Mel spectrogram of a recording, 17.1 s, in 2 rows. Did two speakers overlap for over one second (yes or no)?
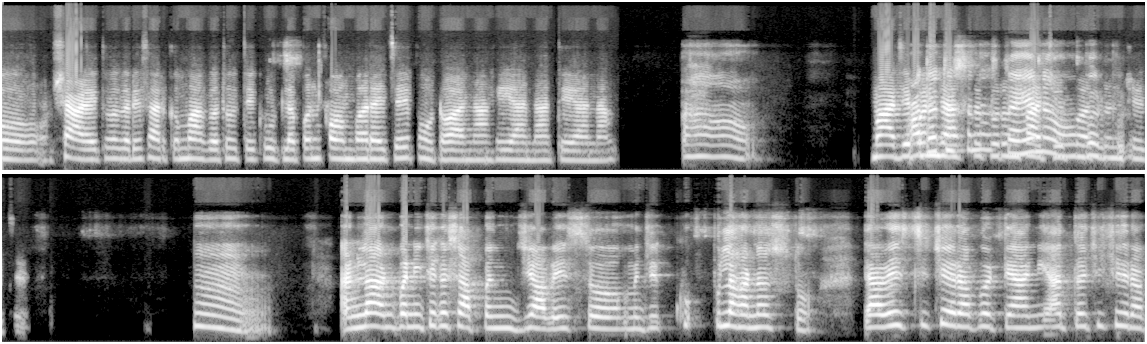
yes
